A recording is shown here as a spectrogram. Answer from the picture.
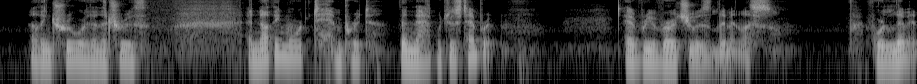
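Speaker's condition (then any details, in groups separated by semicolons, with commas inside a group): No condition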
